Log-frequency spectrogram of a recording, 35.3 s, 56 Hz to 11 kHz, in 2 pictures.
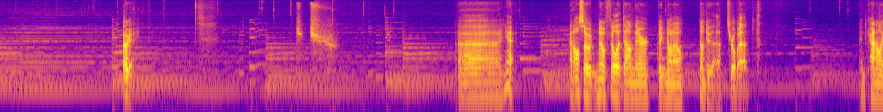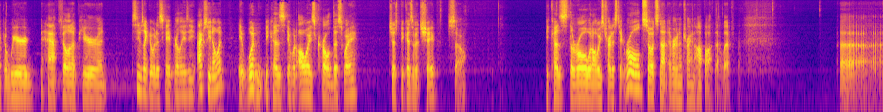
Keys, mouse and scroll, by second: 0.0-2.3 typing, 3.2 right click, 5.2 click, 5.4 right click, 6.0 middle click, 6.6 right click, 7.4 middle click, 7.8-9.9 right drag, 10.4 right click, 13.3-14.7 right drag, 16.2 click, 16.9 right click, 26.4-28.7 right drag, 32.8 right click, 33.2 middle click, 34.0-35.3 right drag.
